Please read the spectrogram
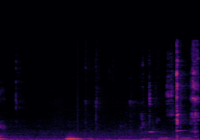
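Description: Small clicks and clinks of a metal water bottle being handled, with a cluster of sharp clicks near the end as its cap is worked back on after a drink.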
